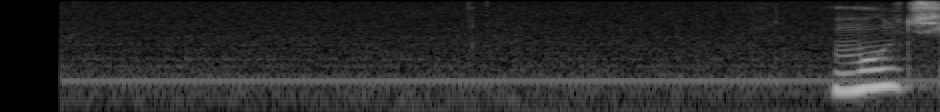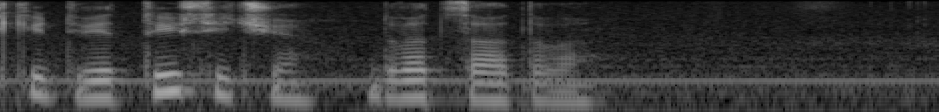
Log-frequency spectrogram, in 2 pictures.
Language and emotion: Russian, neutral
